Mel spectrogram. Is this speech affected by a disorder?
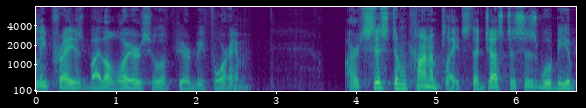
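No.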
